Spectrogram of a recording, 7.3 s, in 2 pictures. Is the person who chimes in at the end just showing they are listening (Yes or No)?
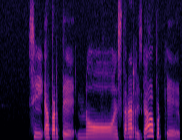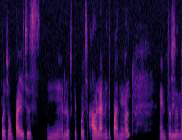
Yes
